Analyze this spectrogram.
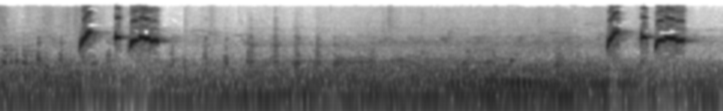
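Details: Red-whiskered bulbul singing two matching short phrases about three seconds apart, each of three or four bright, bubbly whistled notes, over a low background rumble.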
